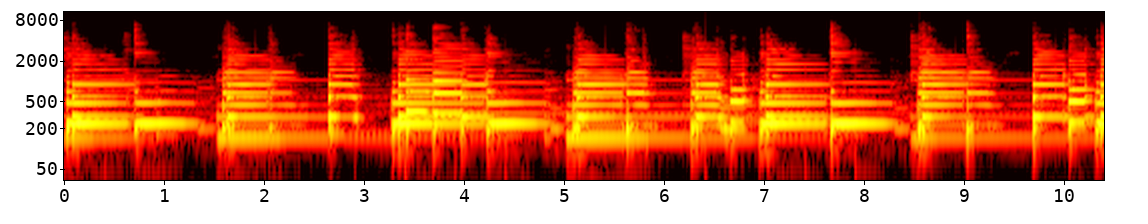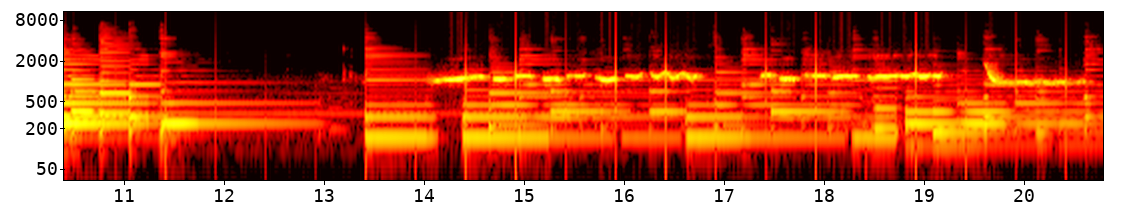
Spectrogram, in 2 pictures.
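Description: Acoustic guitar playing a slow sequence of plucked chords, each left to ring, fading away about twelve seconds in. After a short gap the guitar comes back in and a man whistles the melody over it, with a light vibrato.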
